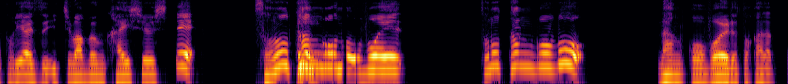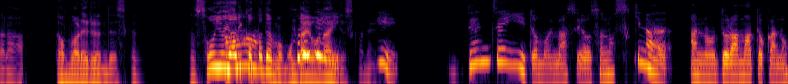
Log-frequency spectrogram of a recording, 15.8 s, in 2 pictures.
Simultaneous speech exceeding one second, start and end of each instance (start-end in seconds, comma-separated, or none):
10.1-11.7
